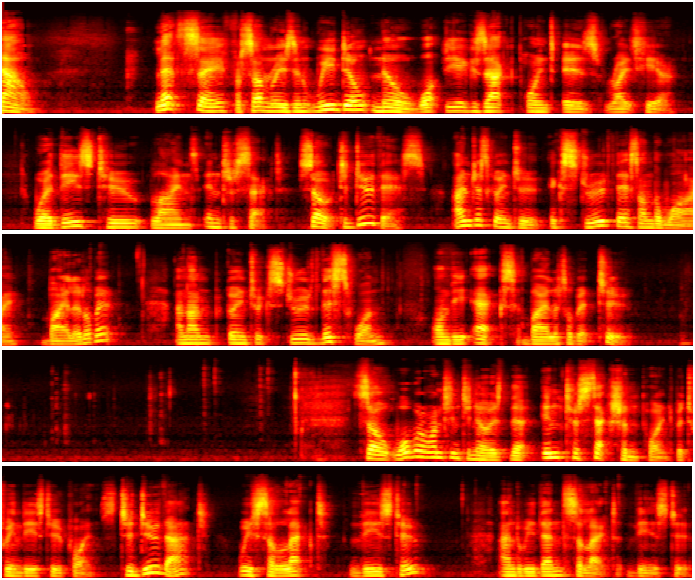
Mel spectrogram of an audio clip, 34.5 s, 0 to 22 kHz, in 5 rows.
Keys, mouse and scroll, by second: 12.7 e, 14.0 y, 17.7 y, 18.9 x, 21.2 e, 22.2 x, 31.3 x, 31.7 shift+click, 32.7 s, 33.7 shift+click.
